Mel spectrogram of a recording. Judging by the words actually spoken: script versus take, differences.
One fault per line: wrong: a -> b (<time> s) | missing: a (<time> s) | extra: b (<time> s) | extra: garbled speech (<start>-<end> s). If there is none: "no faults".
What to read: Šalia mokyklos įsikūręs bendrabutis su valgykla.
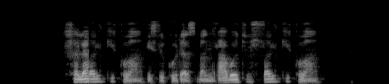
wrong: mokyklos -> valgykla (0.9 s)
missing: su (2.6 s)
